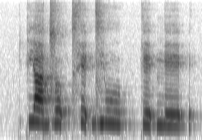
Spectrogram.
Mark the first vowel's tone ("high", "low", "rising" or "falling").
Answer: falling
